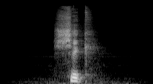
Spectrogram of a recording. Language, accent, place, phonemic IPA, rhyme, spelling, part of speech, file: German, Germany, Berlin, /ʃɪk/, -ɪk, chic, adjective, De-chic.ogg
- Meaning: alternative spelling of schick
